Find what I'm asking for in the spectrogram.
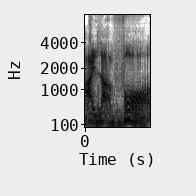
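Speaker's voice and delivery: put-on sinister German-accented voice. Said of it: "you know the Nazi German guy from".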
